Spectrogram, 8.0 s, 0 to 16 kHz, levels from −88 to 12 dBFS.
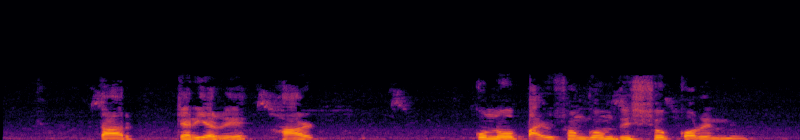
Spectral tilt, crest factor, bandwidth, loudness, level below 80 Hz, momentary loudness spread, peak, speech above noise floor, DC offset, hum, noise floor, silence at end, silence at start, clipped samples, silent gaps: -8 dB/octave; 16 dB; 7.4 kHz; -17 LUFS; -56 dBFS; 12 LU; -2 dBFS; 38 dB; under 0.1%; none; -53 dBFS; 0.5 s; 1 s; under 0.1%; none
